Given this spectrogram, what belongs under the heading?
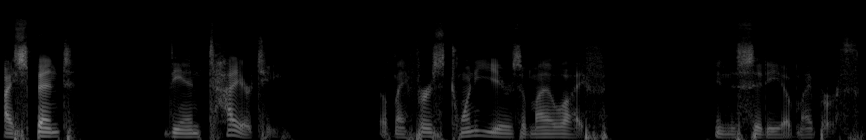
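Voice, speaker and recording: A man with a General American accent, giving a deliberate, argumentative monologue to camera with pauses and restarts. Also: low voice, steady tone, vocal fry, bright, forceful tone, dry recording. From United States. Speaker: vlogger.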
